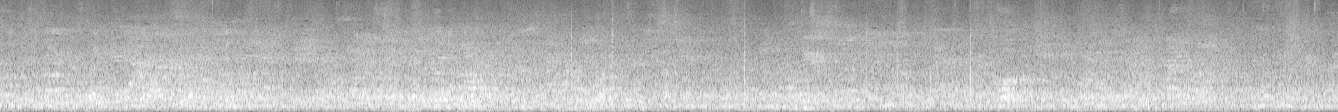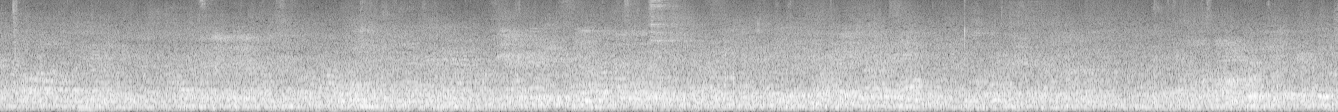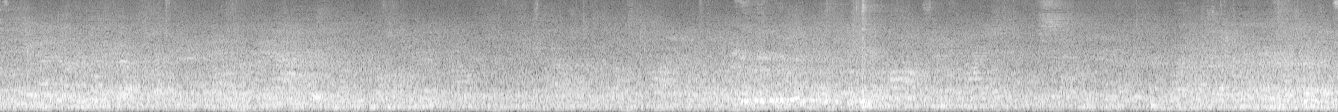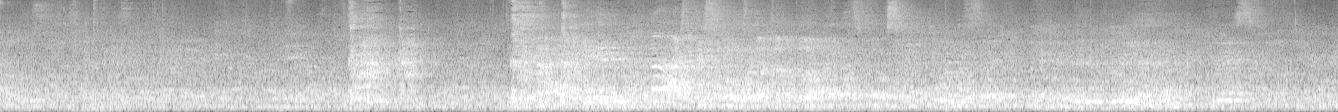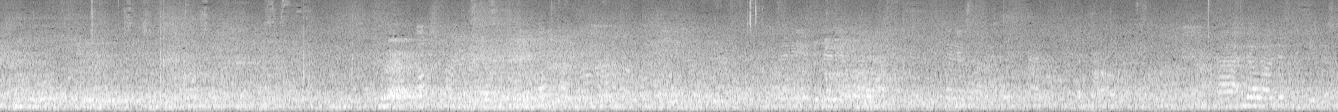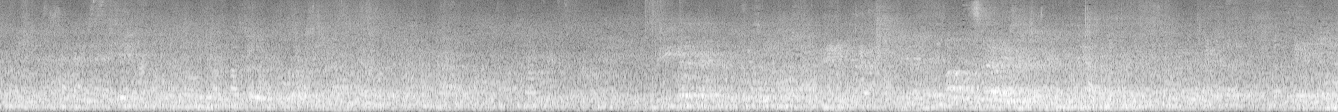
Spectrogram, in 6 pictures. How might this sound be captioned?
Crowd ambience
The sounds of an audience waiting for the show and buzzing with each other.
